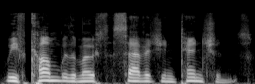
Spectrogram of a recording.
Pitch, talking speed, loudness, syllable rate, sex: 145 Hz, 165 wpm, -17 LUFS, 4.9 syllables/s, male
